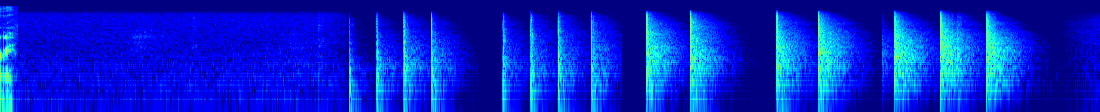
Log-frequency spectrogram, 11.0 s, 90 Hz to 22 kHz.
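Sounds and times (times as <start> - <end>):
hammer knocking on wood: 3.5 - 7.2, 7.8 - 10.3.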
